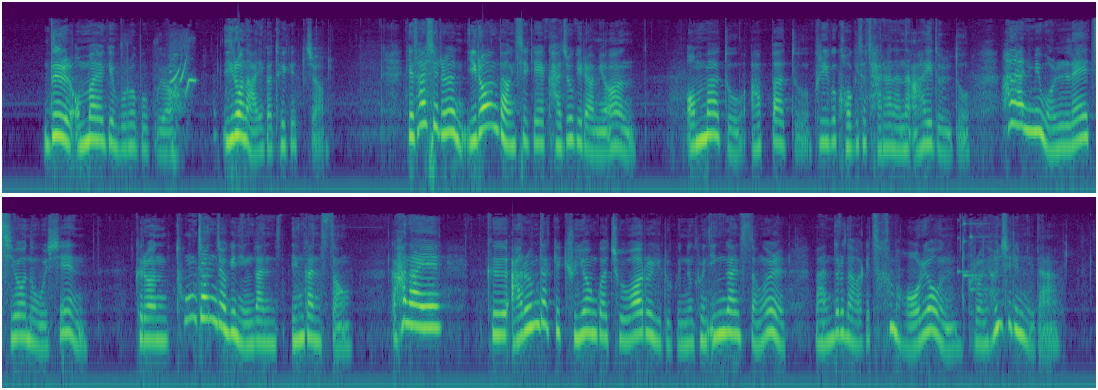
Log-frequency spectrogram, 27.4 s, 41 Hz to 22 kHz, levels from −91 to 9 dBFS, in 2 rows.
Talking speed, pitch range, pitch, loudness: 260 characters per minute, 190-270 Hz, 225 Hz, -19 LUFS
